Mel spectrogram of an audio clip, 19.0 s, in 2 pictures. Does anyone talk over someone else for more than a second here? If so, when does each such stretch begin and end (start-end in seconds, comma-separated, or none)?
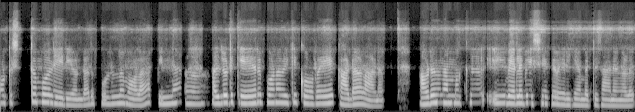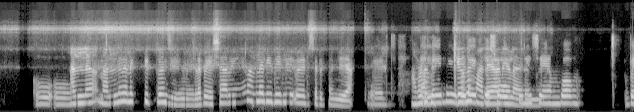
15.7-17.6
